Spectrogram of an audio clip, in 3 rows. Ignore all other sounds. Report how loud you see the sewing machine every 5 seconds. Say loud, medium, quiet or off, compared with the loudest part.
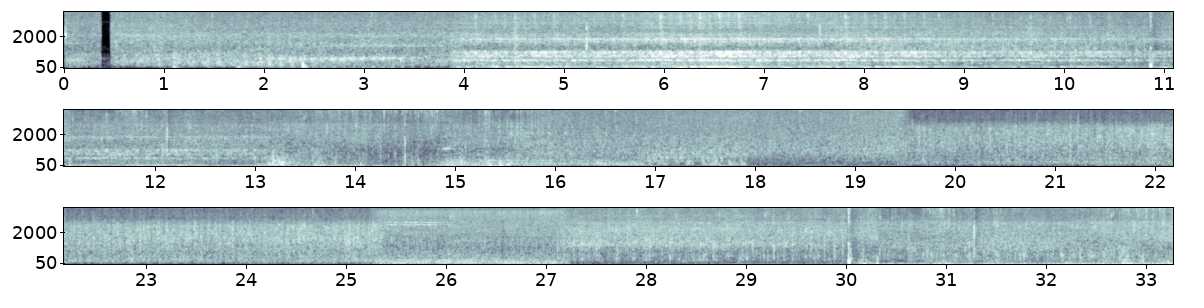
medium, loud, medium, medium, off, off, off.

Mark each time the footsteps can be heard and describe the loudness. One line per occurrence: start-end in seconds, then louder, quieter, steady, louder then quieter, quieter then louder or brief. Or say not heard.
not heard.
